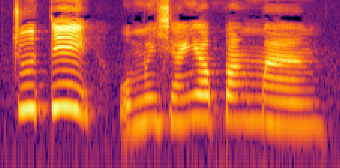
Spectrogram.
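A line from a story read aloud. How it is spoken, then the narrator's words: Calling out. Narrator (Chinese): 小木就喊着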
